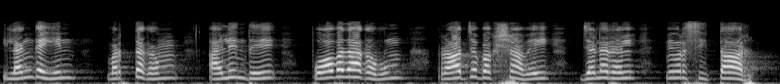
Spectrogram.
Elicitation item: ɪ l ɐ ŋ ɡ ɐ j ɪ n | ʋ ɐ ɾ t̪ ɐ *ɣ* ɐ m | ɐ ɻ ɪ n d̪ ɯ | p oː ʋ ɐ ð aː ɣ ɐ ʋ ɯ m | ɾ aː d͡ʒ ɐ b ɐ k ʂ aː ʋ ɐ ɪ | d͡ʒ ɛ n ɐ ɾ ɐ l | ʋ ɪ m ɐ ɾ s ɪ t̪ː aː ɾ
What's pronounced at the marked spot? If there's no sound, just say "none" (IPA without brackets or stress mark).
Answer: ɣ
